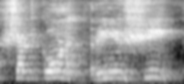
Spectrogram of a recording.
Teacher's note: ये मूर्धन्य श है जो मूर्धा की सहायता से बोला जाता है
